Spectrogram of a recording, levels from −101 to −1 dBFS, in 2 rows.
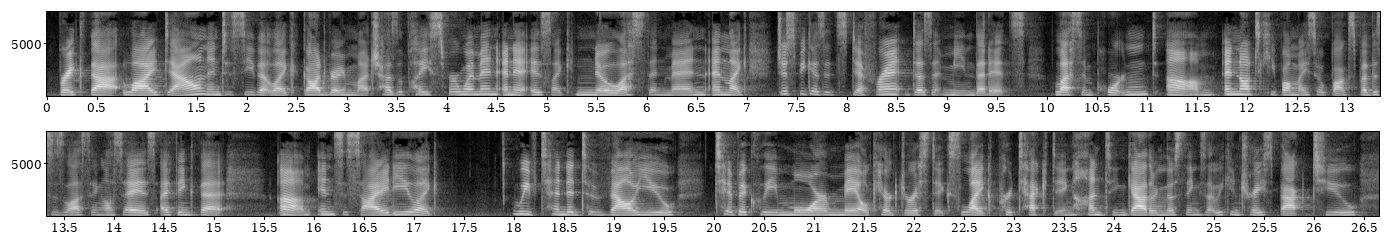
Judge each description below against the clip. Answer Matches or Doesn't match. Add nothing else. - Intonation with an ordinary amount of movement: Doesn't match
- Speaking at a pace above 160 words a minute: Matches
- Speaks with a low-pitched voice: Doesn't match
